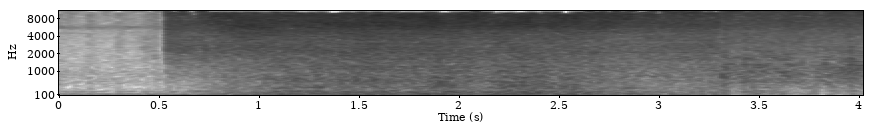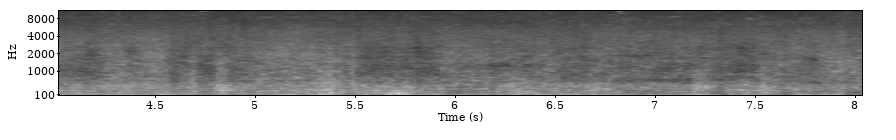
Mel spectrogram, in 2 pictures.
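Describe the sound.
Organic wheel and tire acid cleaner, diluted 4 to 1, is sprayed in a loud, steady hiss that starts abruptly and continues to the end, easing slightly partway through.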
